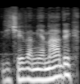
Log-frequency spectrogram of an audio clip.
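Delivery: usual speaking voice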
